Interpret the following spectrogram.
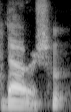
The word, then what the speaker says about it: Doge: It's pronounced... Doji. Dogi? Is it Dogi? Dohi. Fine, Dohi. I don't know. It's Doge.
